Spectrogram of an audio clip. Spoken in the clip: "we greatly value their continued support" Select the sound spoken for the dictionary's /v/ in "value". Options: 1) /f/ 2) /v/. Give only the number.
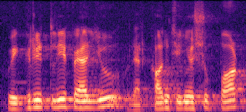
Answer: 1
